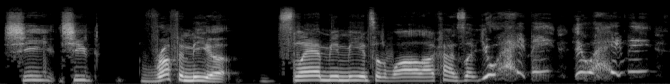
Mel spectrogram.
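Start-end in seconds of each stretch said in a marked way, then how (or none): 4.8-6.6 much higher shouted cry, hammed-up rage; high, crying mock yell; furious mother's shout. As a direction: scream it like an enraged mom. Mother furiously yelling while beating.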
